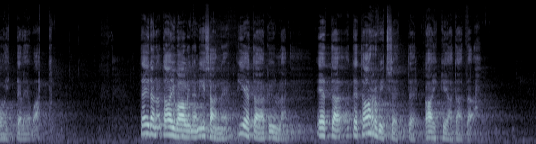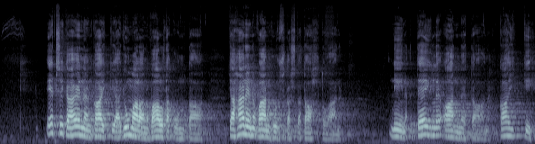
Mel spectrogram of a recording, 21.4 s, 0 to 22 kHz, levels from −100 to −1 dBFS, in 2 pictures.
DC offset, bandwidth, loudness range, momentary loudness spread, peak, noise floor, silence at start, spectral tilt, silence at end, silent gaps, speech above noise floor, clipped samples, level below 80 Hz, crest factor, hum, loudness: under 0.1%; 15 kHz; 10 LU; 17 LU; -14 dBFS; -71 dBFS; 0 s; -6.5 dB/octave; 0 s; none; 39 dB; under 0.1%; -70 dBFS; 20 dB; none; -32 LUFS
